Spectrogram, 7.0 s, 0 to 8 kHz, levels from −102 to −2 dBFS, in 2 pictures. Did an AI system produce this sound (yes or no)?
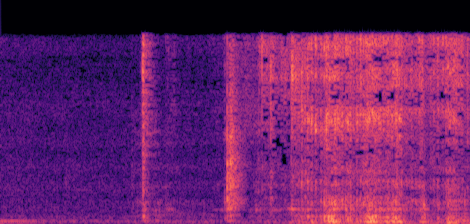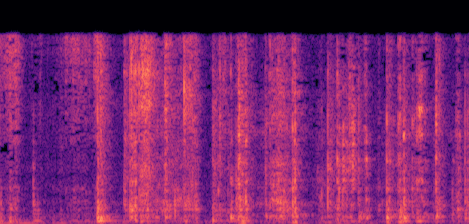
no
